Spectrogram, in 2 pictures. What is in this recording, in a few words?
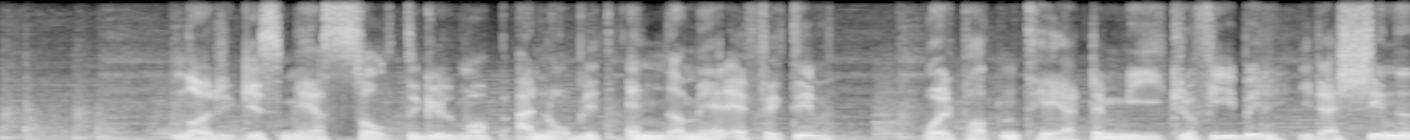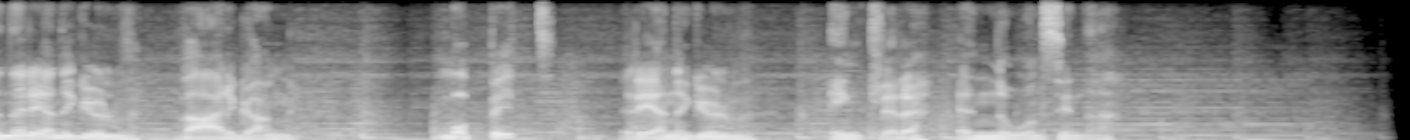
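Norwegian commercial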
